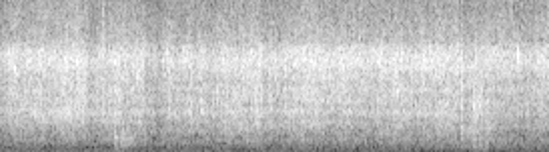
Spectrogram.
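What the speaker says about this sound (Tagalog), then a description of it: "Gisa ang sibuyas, bawang, luya. Ihalo-halo hanggang sa matusta. Ilagay na ang kamatis." Onion, garlic, ginger and tomato sautéing in a pan for miso sinigang, a steady close sizzle with soft stirring scrapes and no voices.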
